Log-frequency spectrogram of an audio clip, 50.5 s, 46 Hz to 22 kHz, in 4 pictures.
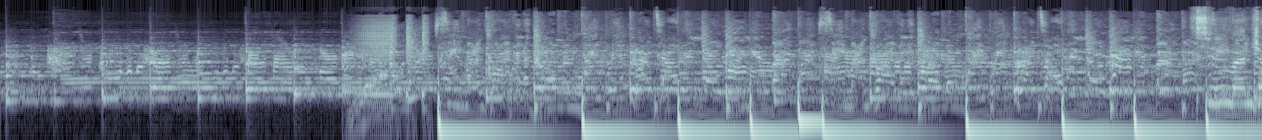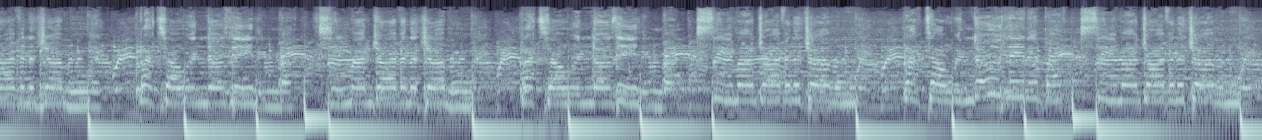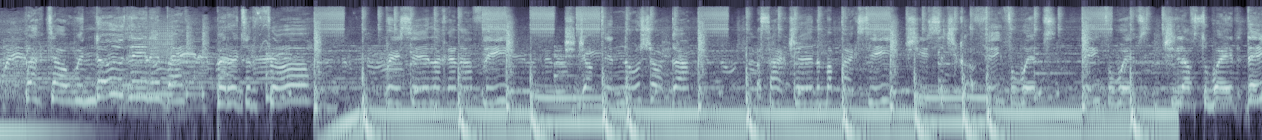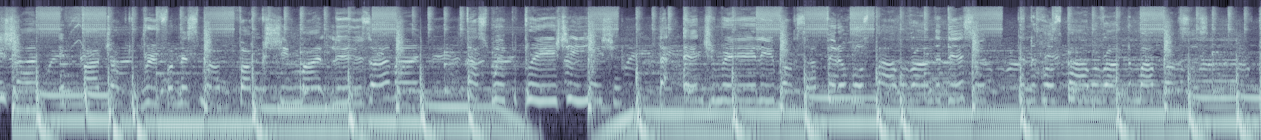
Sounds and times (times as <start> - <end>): Music: 0.0 - 50.4.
